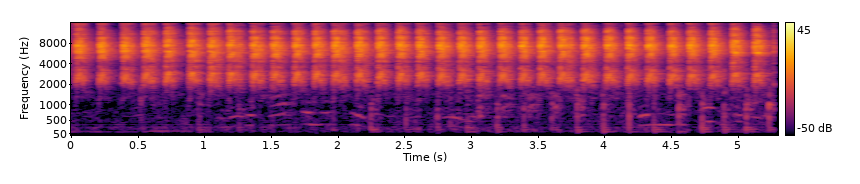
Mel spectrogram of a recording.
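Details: Several hand-fed Java sparrow chicks beg loudly, kept indoors on their fourth day in a new home: a fast, very regular stream of harsh, high, raspy chips, about three per second, with faint talking below.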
